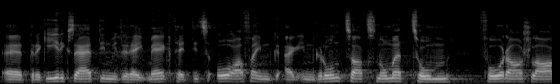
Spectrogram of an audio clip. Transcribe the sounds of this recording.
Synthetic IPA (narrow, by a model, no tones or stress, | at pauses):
ʔɛːt̪ɾɛɡ̥iːɾɪksæːtːɪnvidɛɾhɛɪkmɛɾkthɛtːɪt͡soɑfɑɪməɪmɡɾʊntsɑt͡snʊmət͡sʊm | foːɾɑːʃlɑː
